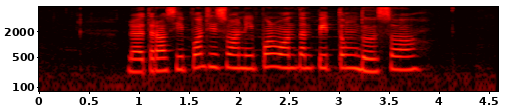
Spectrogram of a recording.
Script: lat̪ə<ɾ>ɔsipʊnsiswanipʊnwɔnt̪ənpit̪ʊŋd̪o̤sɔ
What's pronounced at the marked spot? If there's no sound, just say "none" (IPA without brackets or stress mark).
ɾ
